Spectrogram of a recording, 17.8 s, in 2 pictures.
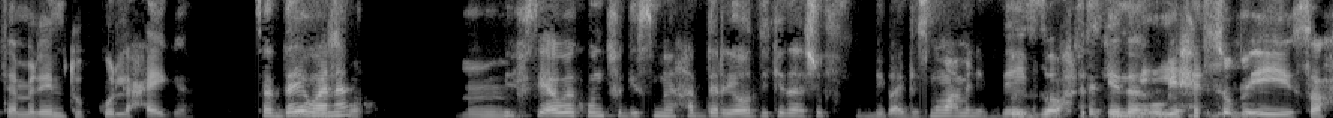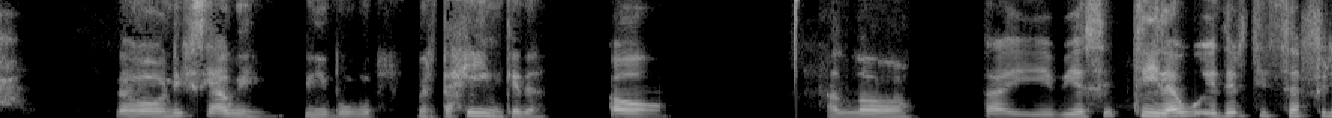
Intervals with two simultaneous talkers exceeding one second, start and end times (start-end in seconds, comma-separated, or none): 6.7-7.9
